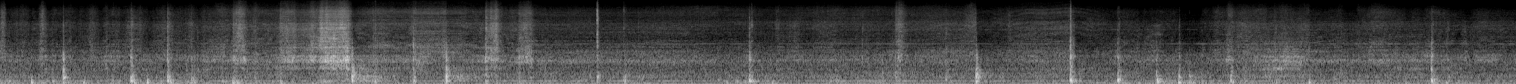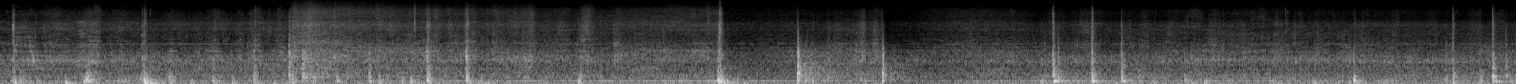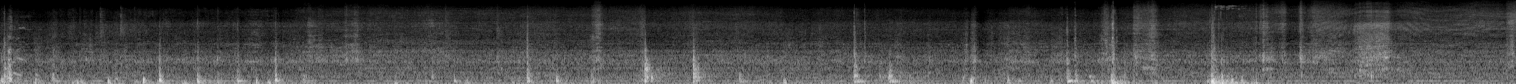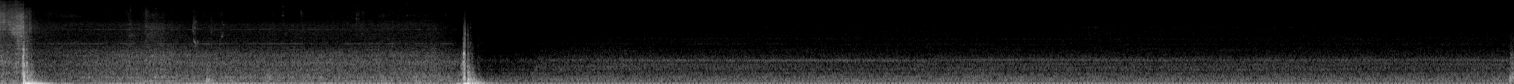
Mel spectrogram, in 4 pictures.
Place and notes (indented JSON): {
  "title": "Washing Car Service",
  "date": "2011-03-08 13:50:00",
  "description": "Inside a car being washed! Applied limiter.",
  "latitude": "41.40",
  "longitude": "2.13",
  "altitude": "129",
  "timezone": "Europe/Madrid"
}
